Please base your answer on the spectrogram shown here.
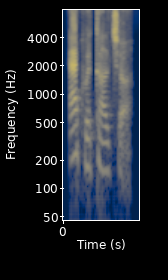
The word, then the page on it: aquaculture: Indian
